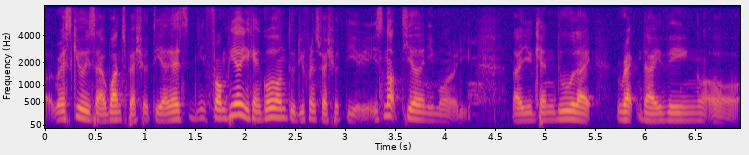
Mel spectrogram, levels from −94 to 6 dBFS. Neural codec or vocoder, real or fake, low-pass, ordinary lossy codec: none; real; none; none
